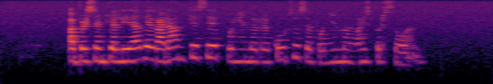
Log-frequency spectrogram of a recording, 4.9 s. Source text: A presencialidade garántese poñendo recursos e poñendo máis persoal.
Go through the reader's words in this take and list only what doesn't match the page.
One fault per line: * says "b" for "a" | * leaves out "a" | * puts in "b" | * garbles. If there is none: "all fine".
all fine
